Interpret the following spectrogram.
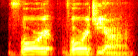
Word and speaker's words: Vortigern: The T is silent and the M is inflected, as it is common in the Celtic, and it is given the sound of a V. The word is phonetically pronounced Vorgiern or Vorgiern, and signifies a great lord, a prince or ruler, So the word is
